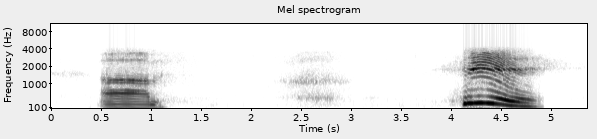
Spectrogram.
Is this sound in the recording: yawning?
yes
